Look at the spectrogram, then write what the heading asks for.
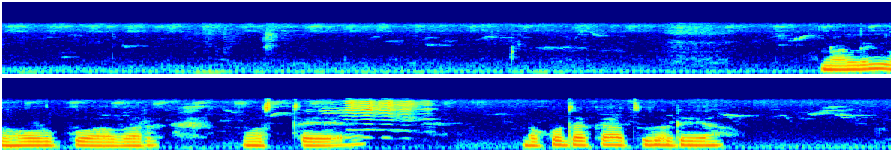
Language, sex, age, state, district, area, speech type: Santali, male, 18-30, West Bengal, Uttar Dinajpur, rural, spontaneous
